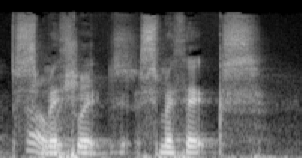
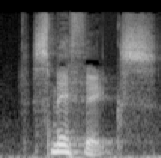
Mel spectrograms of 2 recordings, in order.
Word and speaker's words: Smithwick's: How do you say that word? Smithwick's? Smithwick's? – I'd say Smithwick. No. Smithwick's. Maybe Smithwick's. The W is like silent. It makes it easier for me to say anyway.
